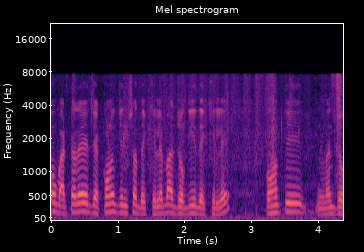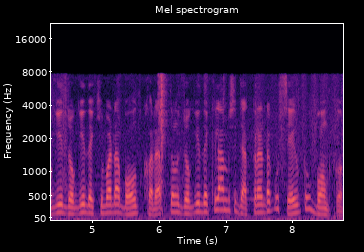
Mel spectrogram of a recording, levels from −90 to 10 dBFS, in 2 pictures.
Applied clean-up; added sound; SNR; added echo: none; Domestic sounds, home sounds; 14 dB; none.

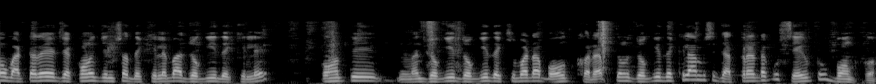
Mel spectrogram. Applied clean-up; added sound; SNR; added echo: classical method log-MMSE.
